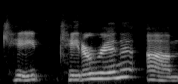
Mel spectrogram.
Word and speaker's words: Kaitorin: So the best way to get a hold of me is to go onto my Instagram, which is Kaitorin. That's actually how you say my name in Japanese.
